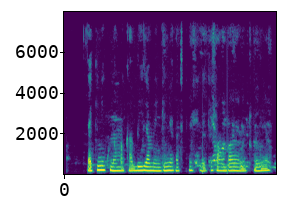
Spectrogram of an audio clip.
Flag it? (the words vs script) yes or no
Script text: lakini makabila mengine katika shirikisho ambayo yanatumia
yes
